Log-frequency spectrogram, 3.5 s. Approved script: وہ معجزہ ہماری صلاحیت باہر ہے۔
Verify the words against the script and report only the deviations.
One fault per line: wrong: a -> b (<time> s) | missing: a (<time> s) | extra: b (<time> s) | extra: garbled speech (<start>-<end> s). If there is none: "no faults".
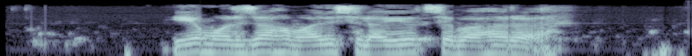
wrong: وہ -> یہ (0.9 s)
extra: سے (2.2 s)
